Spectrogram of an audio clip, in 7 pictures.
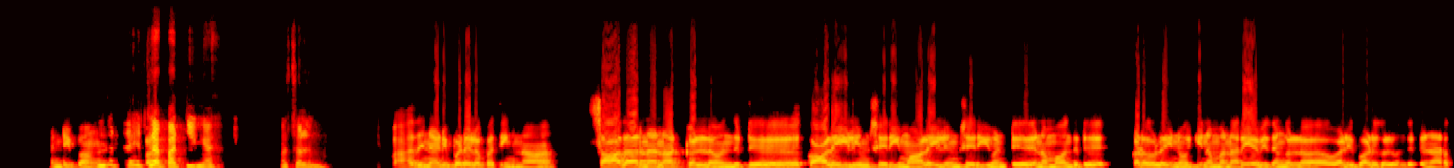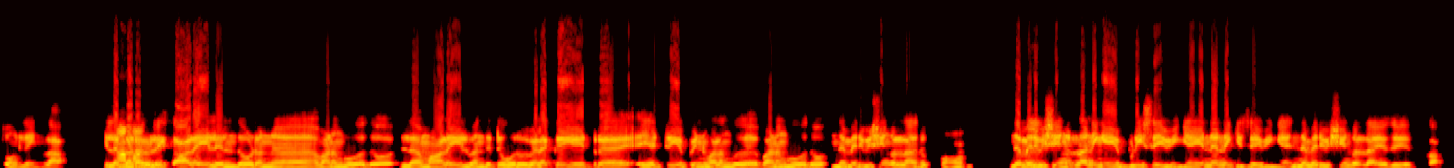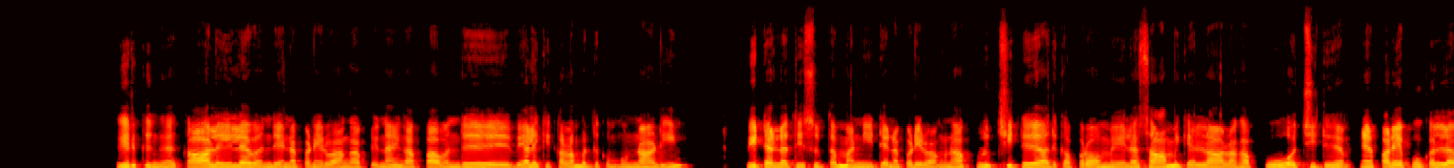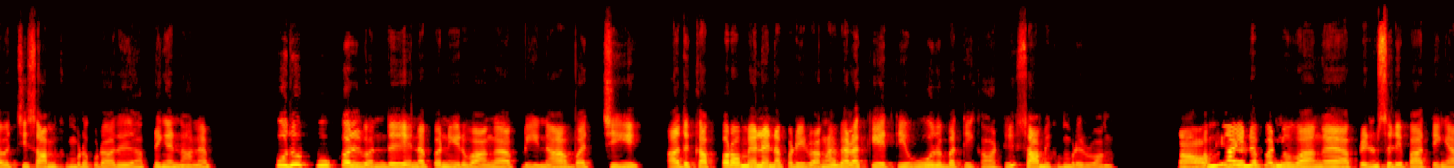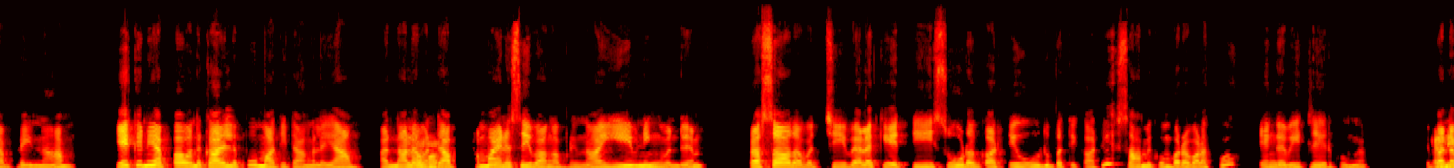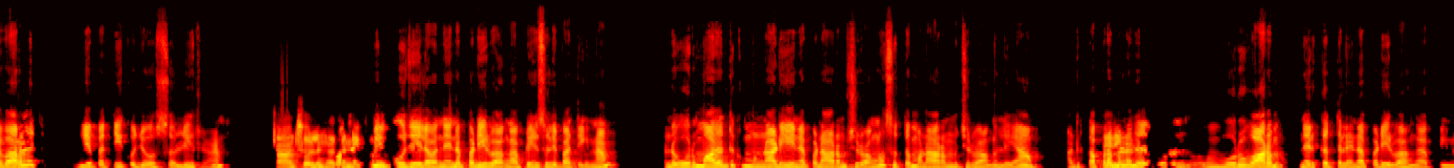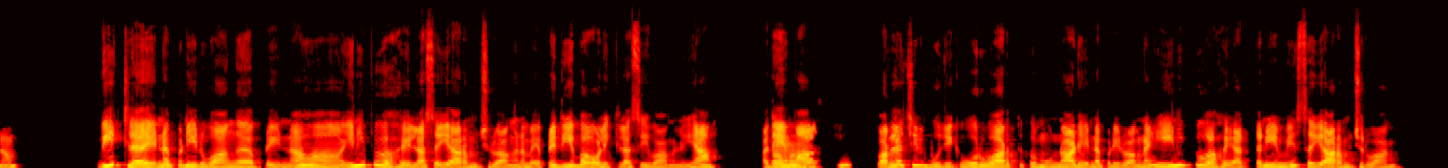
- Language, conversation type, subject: Tamil, podcast, வீட்டில் வழக்கமான தினசரி வழிபாடு இருந்தால் அது எப்படிச் நடைபெறுகிறது?
- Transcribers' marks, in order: tsk; other background noise; drawn out: "வந்துட்டு"; "வந்துட்டு" said as "வன்ட்டு"; drawn out: "எழுந்தவுடன்"; "வணங்கு-" said as "வளங்கு"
